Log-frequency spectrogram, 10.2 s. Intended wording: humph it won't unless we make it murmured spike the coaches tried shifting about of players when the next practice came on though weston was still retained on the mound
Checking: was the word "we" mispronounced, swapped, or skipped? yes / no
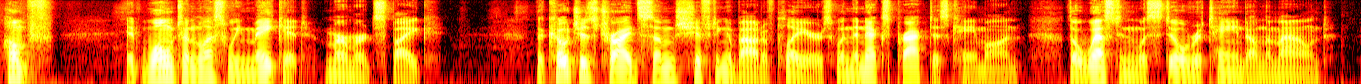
no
